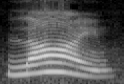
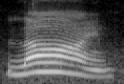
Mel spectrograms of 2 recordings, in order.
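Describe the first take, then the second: The two takes are said the same way.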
